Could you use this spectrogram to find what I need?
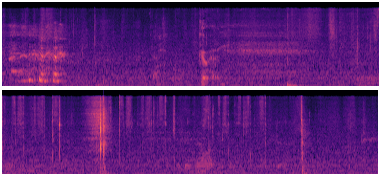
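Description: Playing cards shuffle and slap on a table.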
